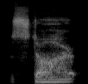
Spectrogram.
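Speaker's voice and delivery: soft, fading murmur; faint dying voice. Acted. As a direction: let the words die away. Dying king hesitates.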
